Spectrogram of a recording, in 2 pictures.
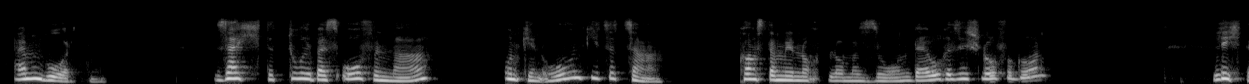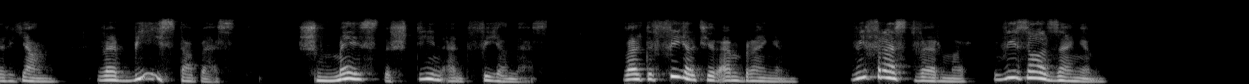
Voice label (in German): kinderverse, mundart; Kinderecke; Äm Gorten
